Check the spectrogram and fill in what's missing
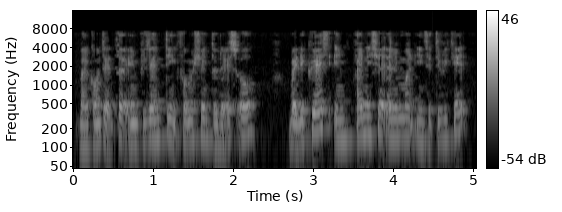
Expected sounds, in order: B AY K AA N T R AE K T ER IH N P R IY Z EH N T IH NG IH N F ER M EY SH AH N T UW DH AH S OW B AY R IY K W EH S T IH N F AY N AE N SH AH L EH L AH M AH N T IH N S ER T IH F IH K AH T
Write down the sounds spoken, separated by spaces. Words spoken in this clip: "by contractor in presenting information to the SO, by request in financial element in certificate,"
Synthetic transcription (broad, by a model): B AY K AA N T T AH T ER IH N P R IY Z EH N T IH NG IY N F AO M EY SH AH N T UW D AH S OW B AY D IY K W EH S IH N F AY N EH N SH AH L EH L AH M AH N T IH N S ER T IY F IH K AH T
